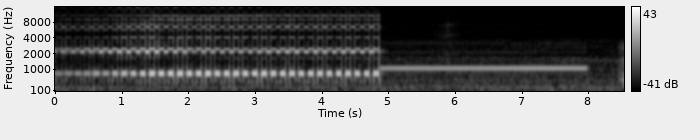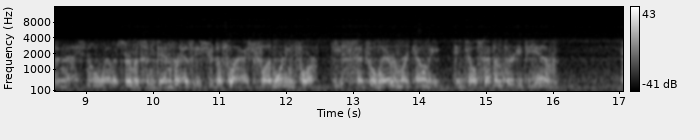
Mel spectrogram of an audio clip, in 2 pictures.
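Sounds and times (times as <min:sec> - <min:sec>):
pulsing two-tone attention signal: 0:00.0 - 0:08.0
steady single warning tone: 0:00.0 - 0:08.0.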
